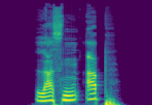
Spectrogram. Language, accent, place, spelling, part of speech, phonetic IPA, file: German, Germany, Berlin, lassen ab, verb, [ˌlasn̩ ˈap], De-lassen ab.ogg
- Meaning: inflection of ablassen: 1. first/third-person plural present 2. first/third-person plural subjunctive I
